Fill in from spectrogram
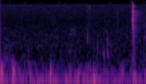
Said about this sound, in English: Oh, you know what? Now would be a good time to have a sip of this wonderful cookie dough drink. Mmm. Tastes like...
